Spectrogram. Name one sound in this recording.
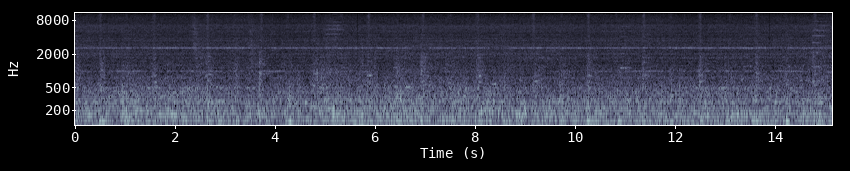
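A locomotive engine rumbles steadily as it rolls slowly.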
